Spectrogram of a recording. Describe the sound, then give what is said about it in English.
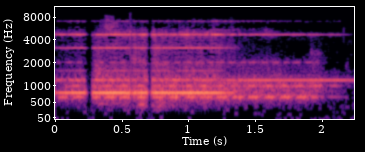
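A phone ringtone plays alone as steady electronic tones at an even, moderate level, with two brief breaks near the start. “somebody's phone is ringing.”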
